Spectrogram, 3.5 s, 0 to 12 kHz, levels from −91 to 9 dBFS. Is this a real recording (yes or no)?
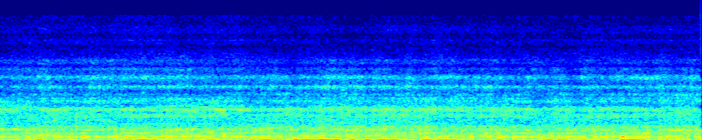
no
